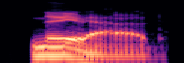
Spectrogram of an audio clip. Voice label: "naiad", American

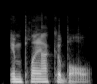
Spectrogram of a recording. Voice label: "Implacable", American

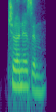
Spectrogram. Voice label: "chernozem", Indian

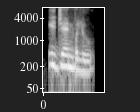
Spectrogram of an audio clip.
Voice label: "Eigenvalue", Indian

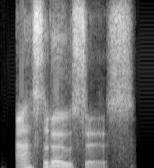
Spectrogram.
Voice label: "acidosis", British

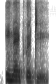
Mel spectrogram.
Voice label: "inequity", Indian

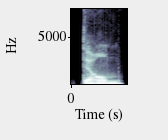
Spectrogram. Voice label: "dome", American

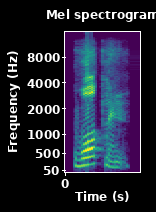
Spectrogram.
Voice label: "Walkman", Indian

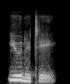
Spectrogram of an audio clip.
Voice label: "unity", Indian

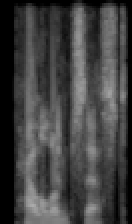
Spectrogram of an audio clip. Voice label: "Palimpsest", American

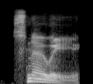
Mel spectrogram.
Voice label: "snowy", British

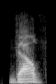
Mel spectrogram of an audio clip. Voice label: "valve", American

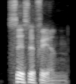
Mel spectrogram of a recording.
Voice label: "Sisyphean", British

